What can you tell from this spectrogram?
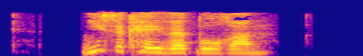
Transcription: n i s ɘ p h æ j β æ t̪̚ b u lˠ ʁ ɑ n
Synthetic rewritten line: n i s ɘ k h æ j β æ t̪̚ b u lˠ ʁ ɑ n

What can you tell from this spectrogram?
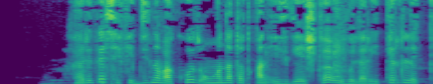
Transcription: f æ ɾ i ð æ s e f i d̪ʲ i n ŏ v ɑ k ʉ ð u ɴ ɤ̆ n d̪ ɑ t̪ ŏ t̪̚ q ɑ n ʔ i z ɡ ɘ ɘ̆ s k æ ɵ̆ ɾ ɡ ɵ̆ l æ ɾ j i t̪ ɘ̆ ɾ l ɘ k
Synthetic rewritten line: f æ ɾ i ð æ s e f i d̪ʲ i n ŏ v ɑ k ʉ ð u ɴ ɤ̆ n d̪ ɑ t̪ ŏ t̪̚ q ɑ n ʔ i z ɡ ɘ ɘ̆ ʃ k æ ɵ̆ l ɡ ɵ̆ l æ ɾ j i t̪ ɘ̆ ɾ l ɘ k

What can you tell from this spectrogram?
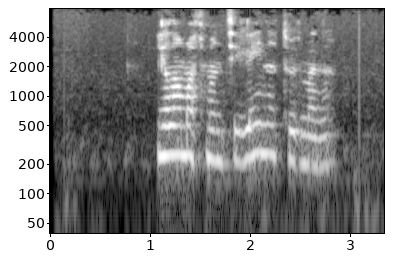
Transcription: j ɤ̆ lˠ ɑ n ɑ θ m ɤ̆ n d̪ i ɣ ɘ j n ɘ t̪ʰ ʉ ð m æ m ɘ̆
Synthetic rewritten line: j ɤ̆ lˠ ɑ m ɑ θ m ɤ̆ n t̪ i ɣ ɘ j n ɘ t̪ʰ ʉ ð m æ n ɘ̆

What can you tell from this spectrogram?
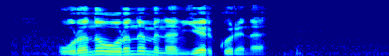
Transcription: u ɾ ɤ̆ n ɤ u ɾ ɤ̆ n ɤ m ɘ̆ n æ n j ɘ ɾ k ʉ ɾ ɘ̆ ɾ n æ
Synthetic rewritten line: u ɾ ɤ̆ n ɤ u ɾ ɤ̆ n ɤ m ɘ̆ n æ n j ɘ ɾ k ʉ ɾ ɘ̆ n æ

